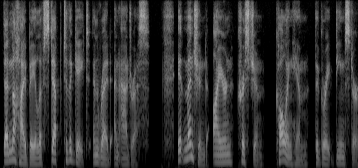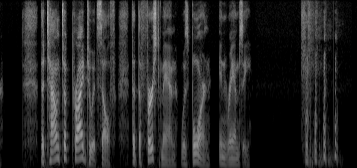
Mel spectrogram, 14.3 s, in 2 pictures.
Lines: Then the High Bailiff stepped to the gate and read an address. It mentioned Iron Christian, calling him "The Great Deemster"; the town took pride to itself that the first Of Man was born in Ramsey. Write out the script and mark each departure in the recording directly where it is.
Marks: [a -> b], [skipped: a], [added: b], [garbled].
Then the High Bailiff stepped to the gate and read an address. It mentioned Iron Christian, calling him "The Great Deemster"; the town took pride to itself that the first Of Man was born in Ramsey.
